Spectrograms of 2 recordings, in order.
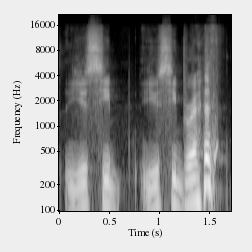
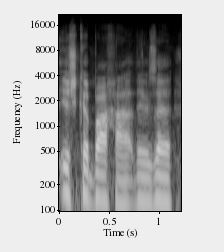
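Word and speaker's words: uisce beatha: It's actually pronounced Ishkabaha. There's actually a band by that name.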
